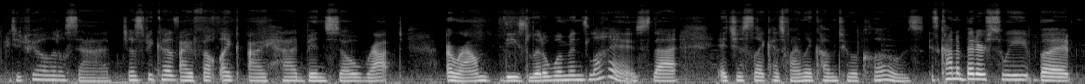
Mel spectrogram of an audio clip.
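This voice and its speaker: A woman's voice: on the low side, moderate pace, mellow, a little hiss or hum. A young woman chatting casually about books as a vlogger, with an informal, slangy way of talking. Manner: informal, youthful slang and asides. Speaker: book vlogger. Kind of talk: casual chatty book review to camera. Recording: voice over clearly audible background music.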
